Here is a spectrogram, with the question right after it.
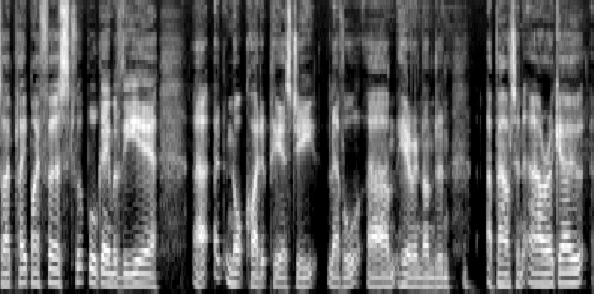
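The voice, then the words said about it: Slightly hoarse voice. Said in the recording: “slightly hoarse. ... I always shout too much, and I always end up being hoarse for about a day afterwards.”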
